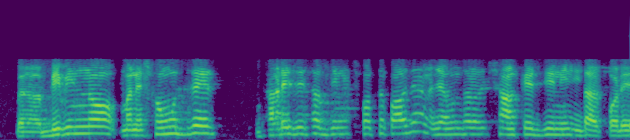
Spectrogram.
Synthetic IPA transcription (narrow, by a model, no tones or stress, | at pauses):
bibʱinːomaneʃomud̪ɾeɾ | bʱaɾed͡ʑeʃɔbd͡ʑiniʃkɔt̪ʰːopaoad͡ʑaenad͡ʑɛmond̪ʱɔɾoʃãkeɾd͡ʑiniʃt̪aɾpɔɾe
